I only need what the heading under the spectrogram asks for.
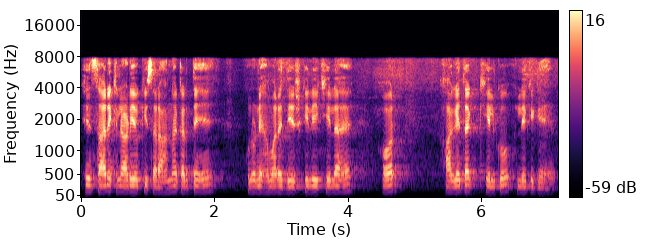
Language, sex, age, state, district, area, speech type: Hindi, male, 30-45, Madhya Pradesh, Katni, urban, spontaneous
